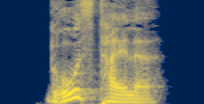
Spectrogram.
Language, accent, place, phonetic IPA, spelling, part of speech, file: German, Germany, Berlin, [ˈɡʁoːsˌtaɪ̯lə], Großteile, noun, De-Großteile.ogg
- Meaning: nominative/accusative/genitive plural of Großteil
